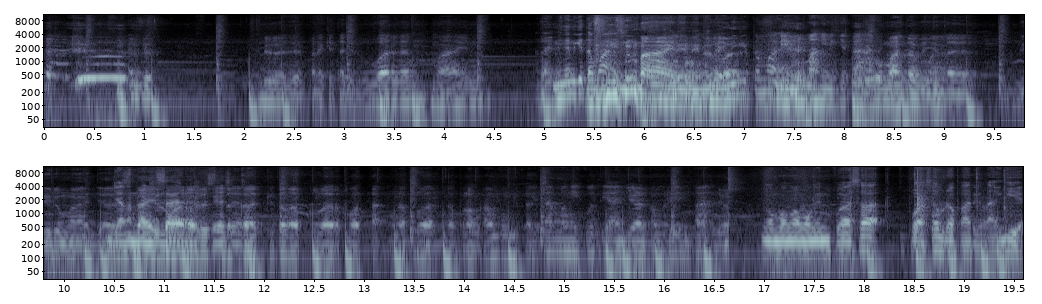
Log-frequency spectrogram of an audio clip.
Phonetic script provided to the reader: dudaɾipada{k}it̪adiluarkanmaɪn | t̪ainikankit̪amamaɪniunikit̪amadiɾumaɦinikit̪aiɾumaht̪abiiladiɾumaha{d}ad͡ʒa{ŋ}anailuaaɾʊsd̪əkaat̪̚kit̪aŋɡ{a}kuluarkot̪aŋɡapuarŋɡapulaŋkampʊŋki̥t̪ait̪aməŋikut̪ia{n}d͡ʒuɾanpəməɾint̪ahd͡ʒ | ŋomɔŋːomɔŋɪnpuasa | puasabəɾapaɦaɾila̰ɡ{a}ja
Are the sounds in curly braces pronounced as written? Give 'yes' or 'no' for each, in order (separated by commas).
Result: yes, no, yes, yes, no, no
